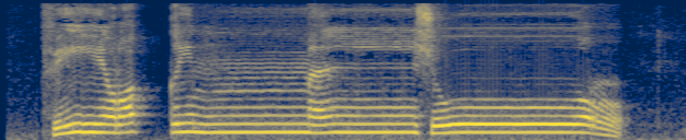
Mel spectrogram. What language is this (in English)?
Arabic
